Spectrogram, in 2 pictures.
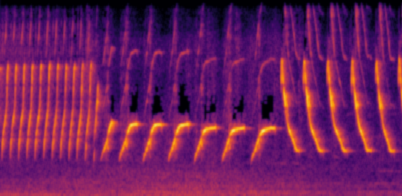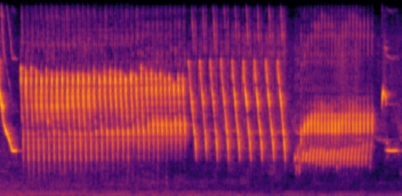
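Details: Russian canary training song in flute style: a fast rattling trill, then a series of rising whistled slurs, downward sweeps, a long buzzy roll and a final dense trill, all high-pitched and continuous.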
